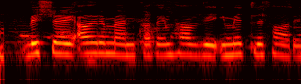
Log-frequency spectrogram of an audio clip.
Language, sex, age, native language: Icelandic, female, 13, Icelandic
